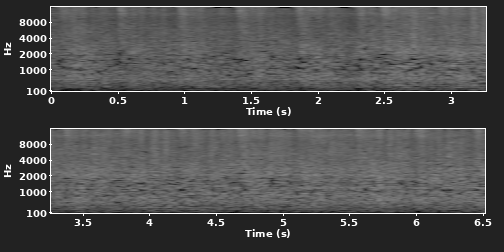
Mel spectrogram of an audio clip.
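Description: Industrial egg washing machine running: a steady noise of machinery and water as its elevator conveyor carries eggs up from the loading tank.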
